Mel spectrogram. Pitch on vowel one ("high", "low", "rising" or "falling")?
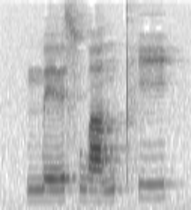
rising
